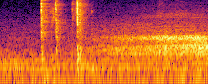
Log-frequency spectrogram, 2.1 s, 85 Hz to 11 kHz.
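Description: A few quick clicks of battery-charger alligator clamps being clipped onto the terminals of a LiFePO4 battery. Then, about a second in, a faint whirring hum from the charger swells up as it is connected.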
